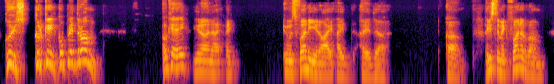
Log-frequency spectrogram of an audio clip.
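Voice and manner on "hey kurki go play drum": put-on very high-pitched, loud Filipino tito accent. Recalling how the old titos talked, imitating old Filipino elders' accent. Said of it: "That's that's how they talk".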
